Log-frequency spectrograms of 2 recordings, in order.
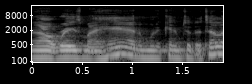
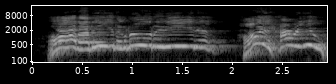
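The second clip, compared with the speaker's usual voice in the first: very high, slow put-on sing-song voice; 4 dB louder than usual. Imitating a relative who changes their voice around others. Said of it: "they change their voice".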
